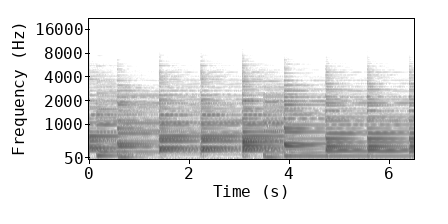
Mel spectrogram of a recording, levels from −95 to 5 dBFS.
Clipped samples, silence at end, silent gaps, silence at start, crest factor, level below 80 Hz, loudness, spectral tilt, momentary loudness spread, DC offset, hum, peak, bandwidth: under 0.1%; 0 s; none; 0 s; 18 dB; -60 dBFS; -37 LUFS; -8 dB/octave; 8 LU; under 0.1%; none; -18 dBFS; 7.2 kHz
